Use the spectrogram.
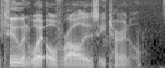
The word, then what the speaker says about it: ETERNVL: since cool uh let's touch on uh it's Eternal right that's how you pronounce it I just want to make sure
